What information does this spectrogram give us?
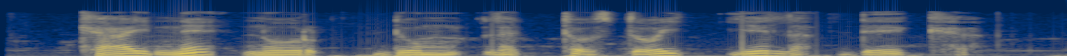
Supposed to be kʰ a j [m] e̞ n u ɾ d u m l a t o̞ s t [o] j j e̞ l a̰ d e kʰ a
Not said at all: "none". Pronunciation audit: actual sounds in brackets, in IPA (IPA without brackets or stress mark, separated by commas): n, o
